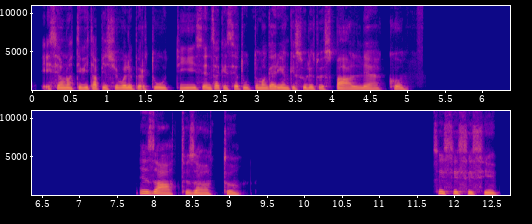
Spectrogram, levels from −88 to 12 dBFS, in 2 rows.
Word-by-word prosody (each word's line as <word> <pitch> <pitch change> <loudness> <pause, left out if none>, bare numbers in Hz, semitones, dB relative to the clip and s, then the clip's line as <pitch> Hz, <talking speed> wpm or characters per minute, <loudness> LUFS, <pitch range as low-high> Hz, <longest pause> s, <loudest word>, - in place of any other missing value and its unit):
e - - -4
sia 205 - +1
un'attività 195 0 +2
piacevole 195 0 +3
per 185 0 -2
tutti, 185 -2 -1
senza 190 +3 +1
che 200 -1 -3
sia 185 0 +2
tutto, 190 +1 -3
magari, 185 0 +3
anche 185 +2 0
sulle 185 -2 0
tue 180 +1 -4
spalle, 175 -2 0
ecco. 175 0 -4 2.8
Esatto, 210 -5 +1
esatto. 185 -2 -1 2.6
Sì, 245 -2 +3
sì, 235 0 +1
sì, 225 0 0
sì. 195 -3 -1
190 Hz, 105 wpm, -24 LUFS, 185-200 Hz, 2.8 s, piacevole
